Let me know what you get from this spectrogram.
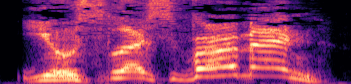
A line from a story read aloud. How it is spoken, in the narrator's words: bellowed the Grendelkin, his voice still pitched higher than before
